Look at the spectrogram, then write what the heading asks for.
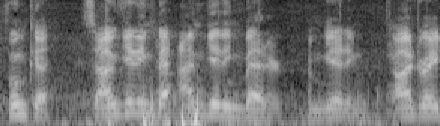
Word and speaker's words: Funke: Funke. Funke. You said it right? Funke.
